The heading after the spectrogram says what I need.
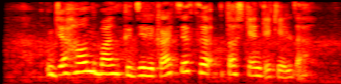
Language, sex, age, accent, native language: Uzbek, female, 18-24, Buxoro, Uzbek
